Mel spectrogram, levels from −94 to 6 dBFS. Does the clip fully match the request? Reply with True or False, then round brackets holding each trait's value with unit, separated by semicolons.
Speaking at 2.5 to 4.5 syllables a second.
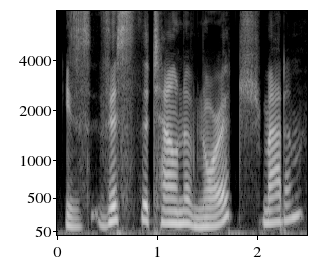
True (3.9 syllables/s)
